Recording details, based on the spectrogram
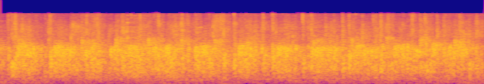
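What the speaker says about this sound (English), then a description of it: "So give yourself a round of applause" Steady, loud applause fills an awards banquet for a college soccer team, sustained crowd clapping throughout with no pauses.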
